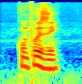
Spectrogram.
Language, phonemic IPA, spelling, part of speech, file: French, /kɔ̃.po.ze/, composé, verb / noun, Fr-composé.ogg
- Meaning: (verb) past participle of composer; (noun) compound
